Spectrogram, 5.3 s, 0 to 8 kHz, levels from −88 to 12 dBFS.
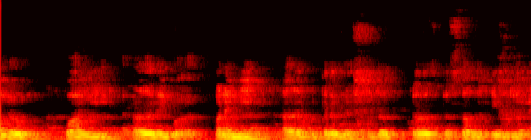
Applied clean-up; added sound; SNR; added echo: none; none; none; reverberation time 0.8 s.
